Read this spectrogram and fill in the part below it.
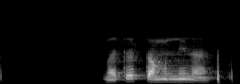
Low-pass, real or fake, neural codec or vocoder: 3.6 kHz; real; none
